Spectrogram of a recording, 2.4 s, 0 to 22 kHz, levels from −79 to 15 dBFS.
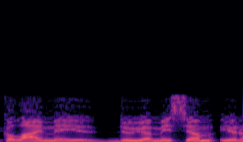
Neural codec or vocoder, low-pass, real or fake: codec, 16 kHz, 0.4 kbps, LongCat-Audio-Codec; 7.2 kHz; fake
